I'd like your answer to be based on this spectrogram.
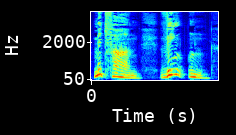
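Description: A man's voice: medium pitch, slow, heavily acted. A man playing a good-natured bicycle repairman in a clown costume in a children's audio drama, earnest and a bit sulky. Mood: glum. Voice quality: husky, lively. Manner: earnest and easily put out, sulky.

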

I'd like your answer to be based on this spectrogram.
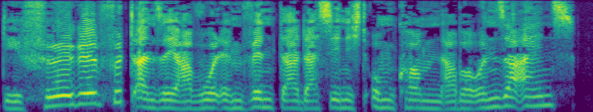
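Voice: medium pitch, moderate pace, no echo, clean studio sound, close to an everyday voice. A reader voicing a blustering fat shopkeeper. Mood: grumbling, blustering. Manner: loud, blustering. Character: gruff fat male shopkeeper, grumbling doubter. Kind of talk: audiobook reading.

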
